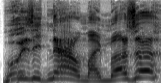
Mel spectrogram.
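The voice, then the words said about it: Imitates another person's voice. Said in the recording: “your impression ... My impression's the shit.”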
